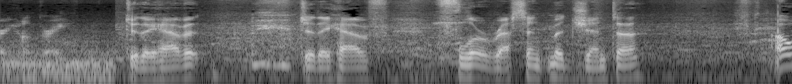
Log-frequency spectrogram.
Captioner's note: chuckles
